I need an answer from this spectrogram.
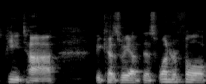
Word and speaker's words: Ptah: And by the way, I know how to pronounce Ptah because we have this wonderful pronunciation guide at the start, and we know that the P is actually pronounced at the beginning.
